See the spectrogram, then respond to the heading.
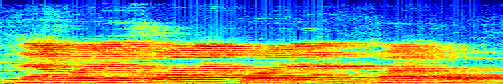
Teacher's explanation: Jadi kalau qaf disukunkan itu seperti seolah-olah dia fathah, padahal dia sukun. Saking tebalnya, saking baca tebal qaf itu, maka seperti dia berfathah, padahal dia tersukun. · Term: qalqalah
